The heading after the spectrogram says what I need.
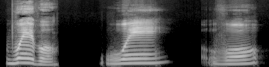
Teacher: wo the the he is silent and the oo is a very soft oo it's almost like it makes the what English people would consider the w sound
